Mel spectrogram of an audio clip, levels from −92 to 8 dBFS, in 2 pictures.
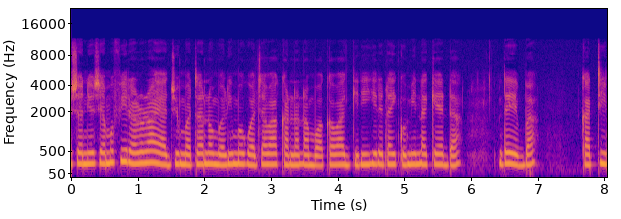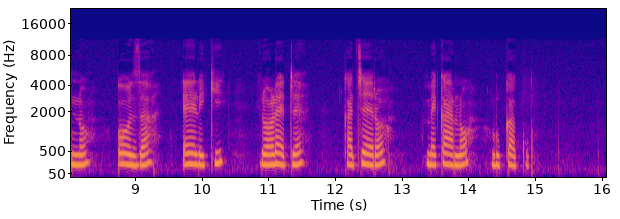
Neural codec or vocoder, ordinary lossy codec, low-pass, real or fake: none; none; none; real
